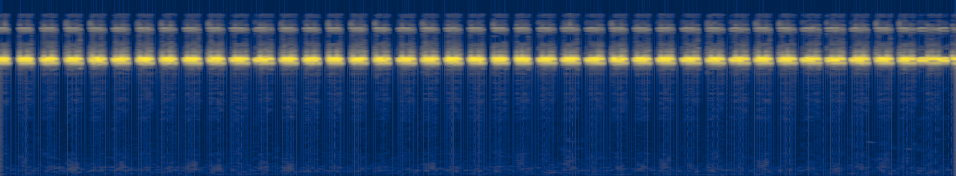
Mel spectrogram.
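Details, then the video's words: Two crickets chirping close up: high, shrill pulses repeated steadily about four times a second, with an even rhythm and no other sounds. "Two Crickets Chirp Sounds"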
